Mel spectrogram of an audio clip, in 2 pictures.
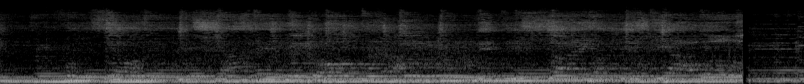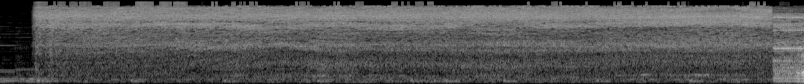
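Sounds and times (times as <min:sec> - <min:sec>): background music: 0:00.0 - 0:08.4
loud steady hiss: 0:08.4 - 0:16.0.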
